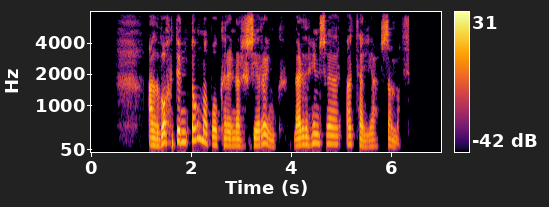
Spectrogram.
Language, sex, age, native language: Icelandic, female, 40-49, Icelandic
